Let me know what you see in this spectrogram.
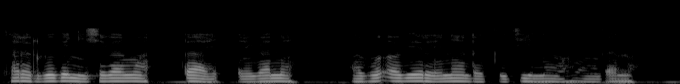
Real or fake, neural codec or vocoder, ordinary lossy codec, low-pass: fake; autoencoder, 48 kHz, 128 numbers a frame, DAC-VAE, trained on Japanese speech; MP3, 48 kbps; 5.4 kHz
